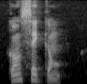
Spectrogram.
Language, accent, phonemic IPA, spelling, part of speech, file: French, France, /kɔ̃.se.kɑ̃/, conséquent, adjective / noun, LL-Q150 (fra)-conséquent.wav
- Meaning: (adjective) 1. Acting or operating in a consistent or logical manner; coherent 2. Ensuing logically from something else; consequent 3. Large; considerable; important; substantial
